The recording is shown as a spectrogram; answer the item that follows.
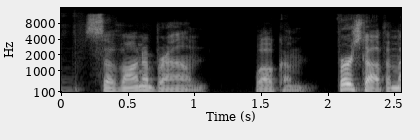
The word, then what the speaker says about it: Sevonna: thank you all right Savannah Brown welcome first off am I saying your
